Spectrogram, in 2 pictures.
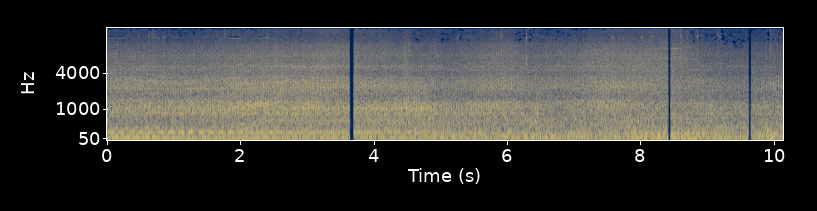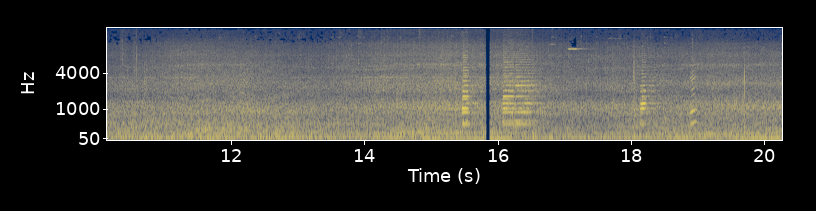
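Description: Steady city street traffic noise from passing vehicles, with a short car-horn toot about three quarters of the way through and a shorter beep a couple of seconds later.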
